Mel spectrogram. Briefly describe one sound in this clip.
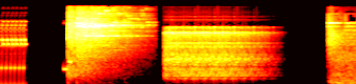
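Heavy chains shatter and clatter away.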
